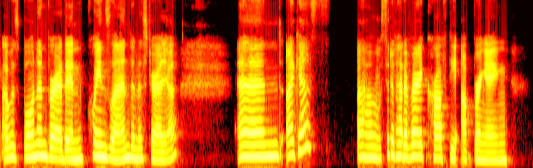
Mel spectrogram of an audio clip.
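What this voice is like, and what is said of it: Australian accent. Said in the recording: “you can probably tell from my accent, I'm not from the UK”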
